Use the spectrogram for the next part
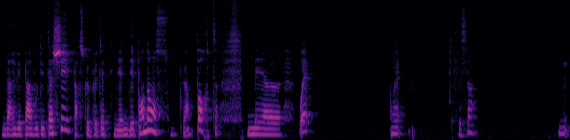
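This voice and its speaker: A woman with a French accent giving a tarot reading in a casual, hesitant way, slightly hoarse, with many fillers and repeated phrases. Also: low-pitched, expressive, normal speed, long pauses, sharp tone. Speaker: tarot reader. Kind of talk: casual spoken tarot guidance.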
